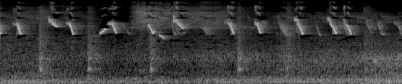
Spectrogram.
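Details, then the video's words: Saffron finch, known locally as canario da terra, warming up its song: a run of short, high, sharply descending chirps repeated roughly every third of a second, with occasional clicks and a low background hum. "FOGUEO O CALENTAMIENTO CANARIO DA TERRA"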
